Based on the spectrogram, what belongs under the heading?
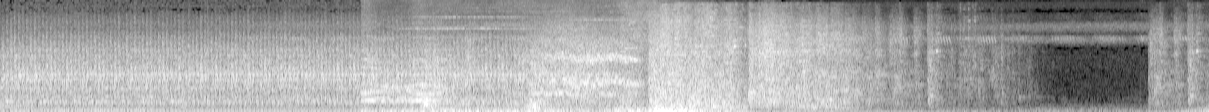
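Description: A running engine, then a louder, noisier stretch from about four to eight seconds in with a sharp crash-like peak near the middle. It fades to a low level near the end.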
